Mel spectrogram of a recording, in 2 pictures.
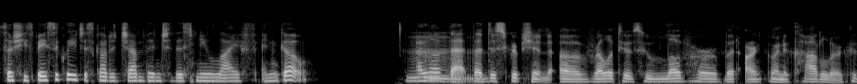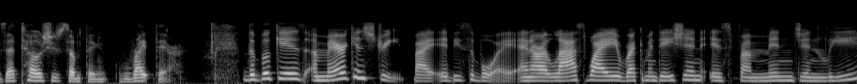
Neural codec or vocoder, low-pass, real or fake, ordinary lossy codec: none; 7.2 kHz; real; Opus, 64 kbps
